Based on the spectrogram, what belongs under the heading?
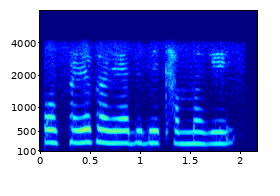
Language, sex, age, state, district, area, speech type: Manipuri, female, 18-30, Manipur, Churachandpur, rural, conversation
